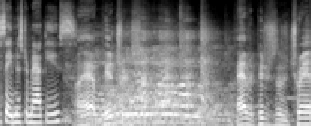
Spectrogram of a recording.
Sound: crowd jeers

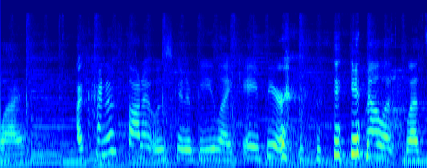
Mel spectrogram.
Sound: giggles

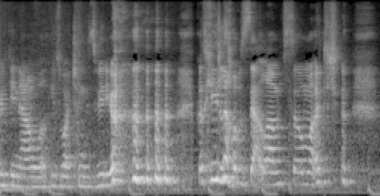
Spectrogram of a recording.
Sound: nervous laughs

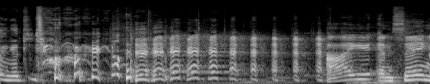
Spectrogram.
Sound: laughs

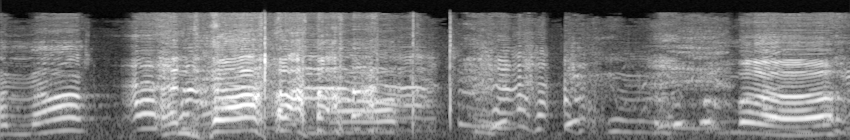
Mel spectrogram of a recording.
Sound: all laugh

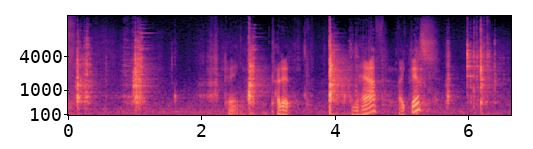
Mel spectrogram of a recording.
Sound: knife banging on table

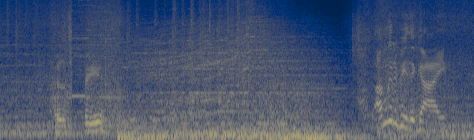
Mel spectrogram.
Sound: beep

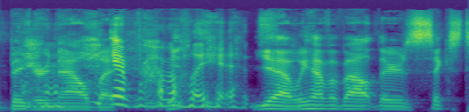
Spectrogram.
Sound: laugh

